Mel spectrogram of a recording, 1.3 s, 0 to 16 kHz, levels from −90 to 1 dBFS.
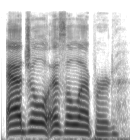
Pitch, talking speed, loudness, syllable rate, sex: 195 Hz, 185 wpm, -17 LUFS, 6.3 syllables/s, female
